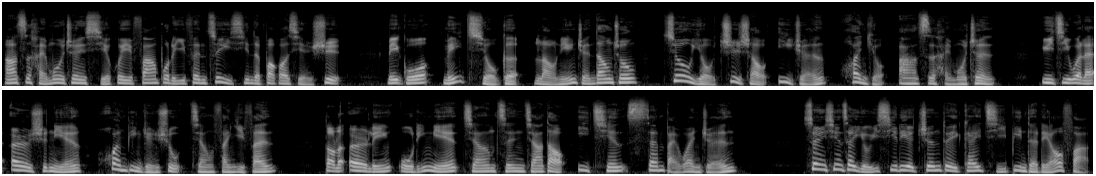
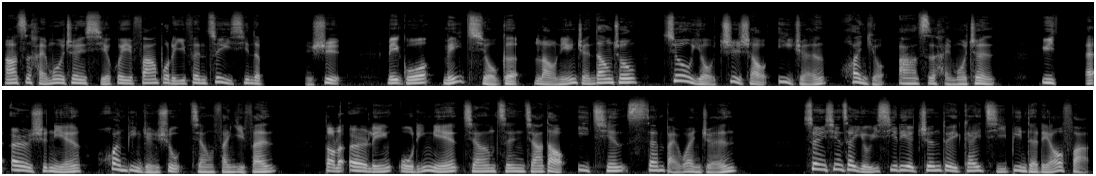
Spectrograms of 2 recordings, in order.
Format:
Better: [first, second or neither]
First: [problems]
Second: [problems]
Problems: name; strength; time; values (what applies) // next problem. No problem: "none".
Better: first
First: none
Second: audio cutting out; at 2.5 s and at 11 s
